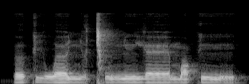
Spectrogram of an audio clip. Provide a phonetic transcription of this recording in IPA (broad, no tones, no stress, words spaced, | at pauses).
əki wɜɲəǀʰu ɲĩjɛːmɒkĩ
